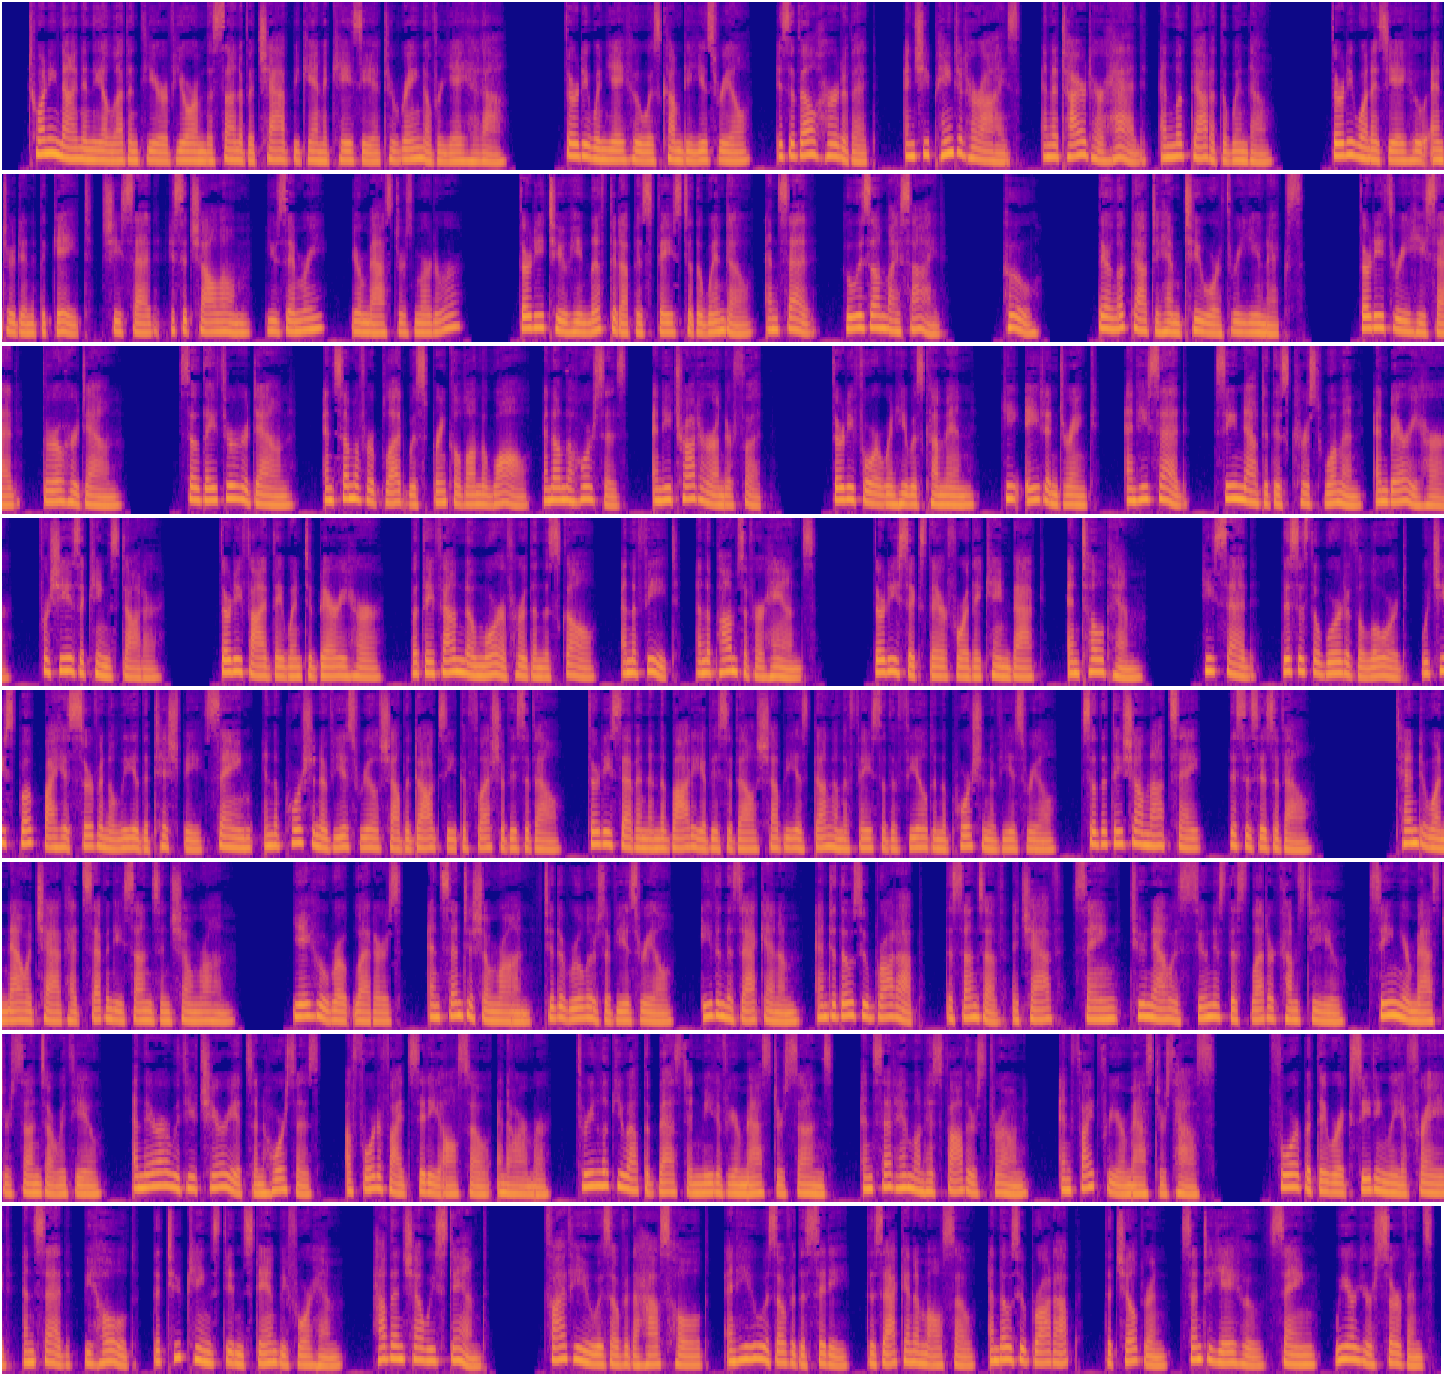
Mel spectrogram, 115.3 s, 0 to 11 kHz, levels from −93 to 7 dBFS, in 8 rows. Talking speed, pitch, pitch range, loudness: 200 wpm, 145 Hz, 130-175 Hz, -24 LUFS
